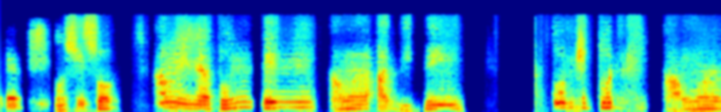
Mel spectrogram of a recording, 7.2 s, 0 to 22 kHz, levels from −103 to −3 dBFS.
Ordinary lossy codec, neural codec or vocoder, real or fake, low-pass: AAC, 32 kbps; codec, 44.1 kHz, 0.9 kbps, DAC; fake; 19.8 kHz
